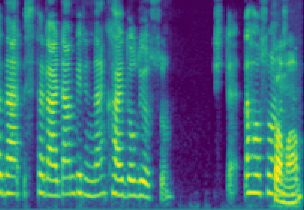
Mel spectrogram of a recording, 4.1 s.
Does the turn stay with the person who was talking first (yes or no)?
yes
